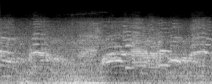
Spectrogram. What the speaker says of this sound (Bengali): তাছাড়া এখানে বেশ কয়েকটা রাজহাঁস রয়েছে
